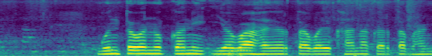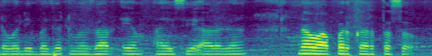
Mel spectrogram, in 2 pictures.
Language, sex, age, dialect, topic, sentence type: Marathi, male, 18-24, Northern Konkan, banking, statement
